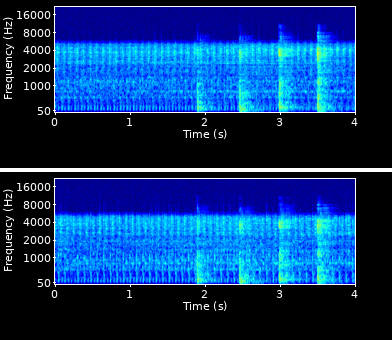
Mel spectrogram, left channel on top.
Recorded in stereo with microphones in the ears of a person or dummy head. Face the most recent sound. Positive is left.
turn(degrees=25)  # may be behind; listen again after turning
